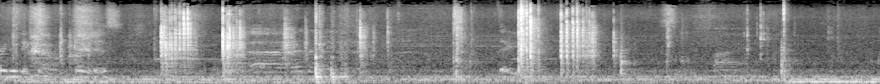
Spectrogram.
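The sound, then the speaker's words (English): Dice clatter and tumble across a hard tabletop in a series of sharp, bright clicks and rattles, with a low background hum and faint voices. “Oh, it is wonderful to use this dice again.”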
